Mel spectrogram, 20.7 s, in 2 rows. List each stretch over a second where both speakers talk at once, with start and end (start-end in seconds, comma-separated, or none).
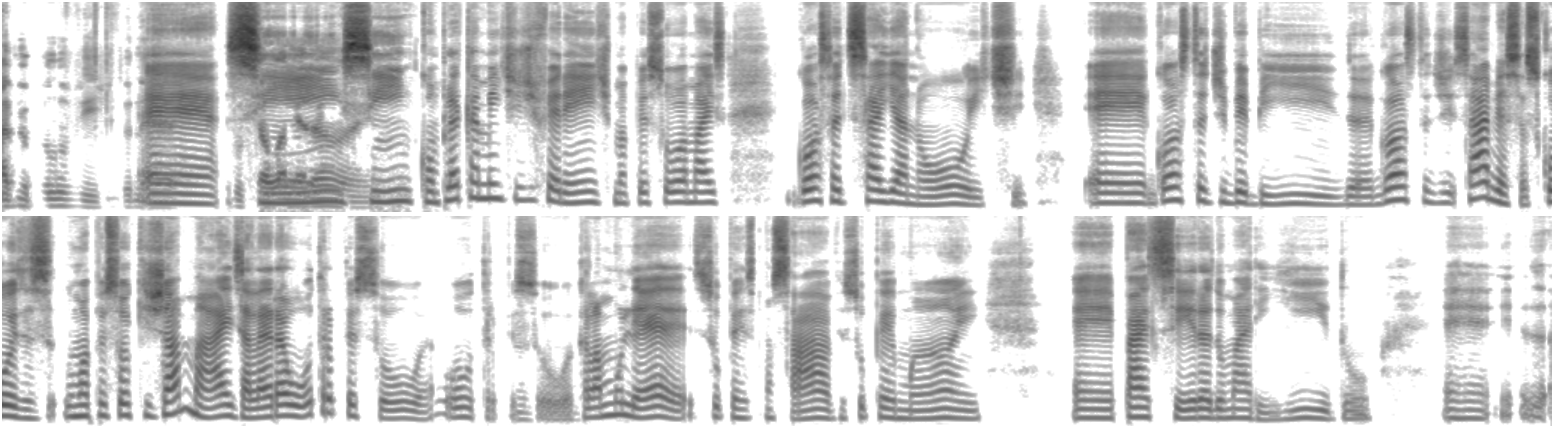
0.9-2.5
